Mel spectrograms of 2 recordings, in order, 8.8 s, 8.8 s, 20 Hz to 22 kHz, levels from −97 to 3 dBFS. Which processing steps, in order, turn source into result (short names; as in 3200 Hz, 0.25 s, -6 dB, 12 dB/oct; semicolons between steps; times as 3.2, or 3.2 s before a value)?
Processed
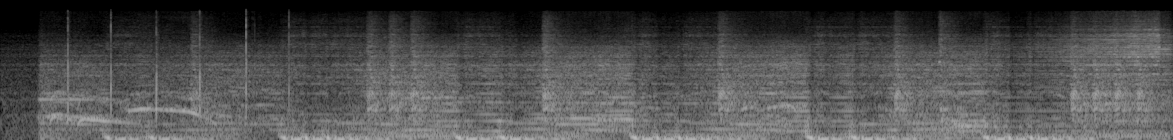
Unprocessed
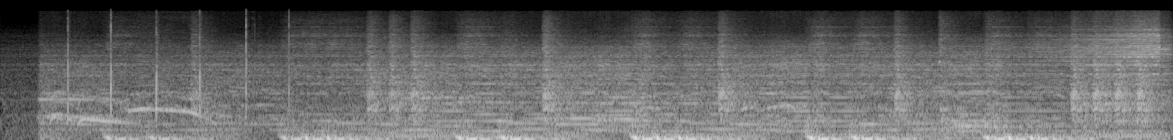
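compressor, threshold -22 dBFS, peak gain reduction 10 dB; gain -7 dB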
